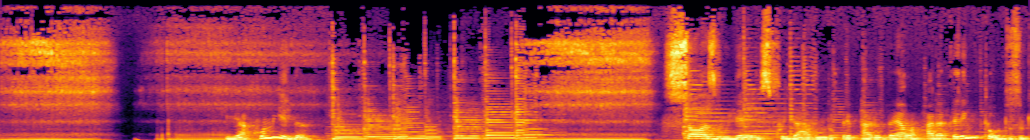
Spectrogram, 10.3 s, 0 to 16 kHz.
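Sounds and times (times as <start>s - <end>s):
short snuffling breaths: 0.0s - 3.6s, 5.2s - 6.8s
person snoring with a rough rattling buzz: 0.0s - 4.3s, 5.2s - 6.8s
speech: 2.3s - 3.4s, 6.9s - 10.2s.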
